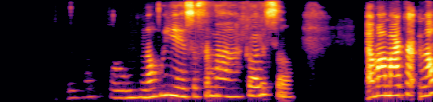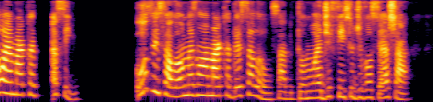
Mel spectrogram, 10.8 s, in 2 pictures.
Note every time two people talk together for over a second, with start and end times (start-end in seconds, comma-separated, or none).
none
